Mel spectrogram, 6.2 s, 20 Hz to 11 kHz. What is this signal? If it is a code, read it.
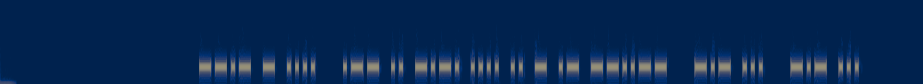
Morse code, heard as a keyed tone, about 46 wpm, 700 Hz. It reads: QTH WICHITA, KS KS
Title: K1USN SST QSO Practice 45wpm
